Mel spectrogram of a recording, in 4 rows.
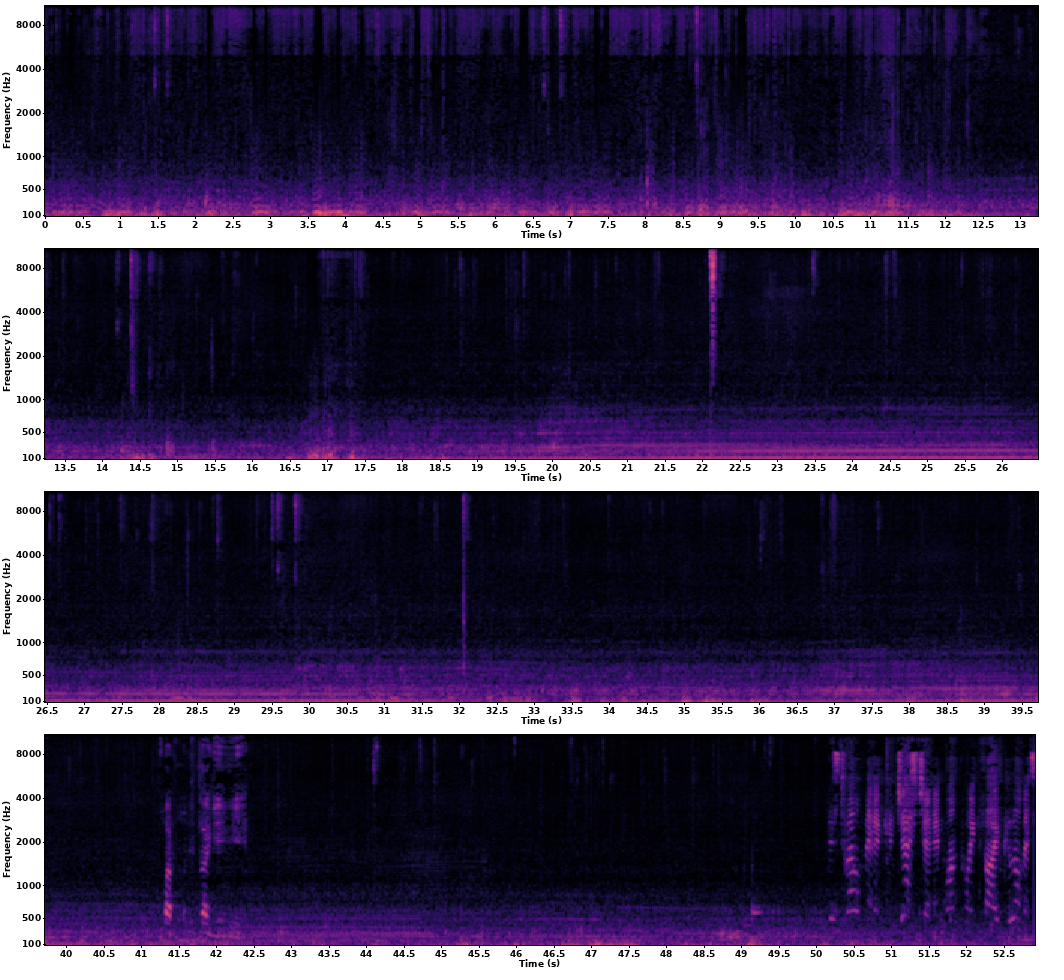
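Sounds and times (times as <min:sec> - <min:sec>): car engine hum: 0:00.0 - 0:52.9
low road rumble: 0:00.0 - 0:52.9.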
